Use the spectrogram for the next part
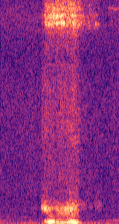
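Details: Shih Tzu dog snoring like a human while asleep, loud enough to wake the owner; a single low, rattling snore in a quiet room.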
